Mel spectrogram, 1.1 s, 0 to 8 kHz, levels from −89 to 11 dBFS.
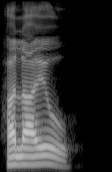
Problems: none marked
